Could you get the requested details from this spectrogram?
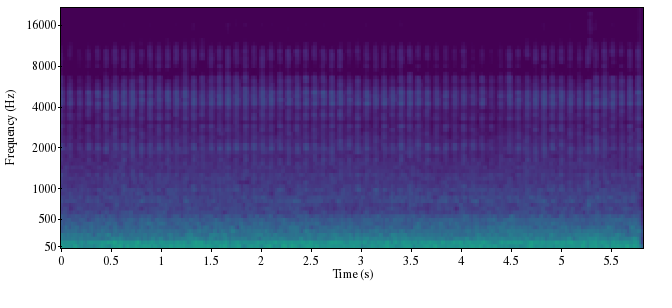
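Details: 2012 Volkswagen Passat at highway speed, around 75 mph: fast, even light tapping about ten a second from behind the dash over road rumble, regardless of AC; returned after a fuel filter replacement, once stopped in cruise control; cause unknown.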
